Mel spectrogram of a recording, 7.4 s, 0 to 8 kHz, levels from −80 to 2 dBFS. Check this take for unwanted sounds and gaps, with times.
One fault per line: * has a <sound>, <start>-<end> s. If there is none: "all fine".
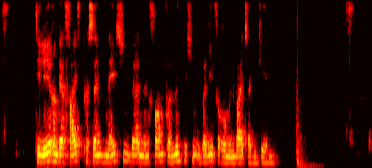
* has a thud, 5.9-6.5 s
